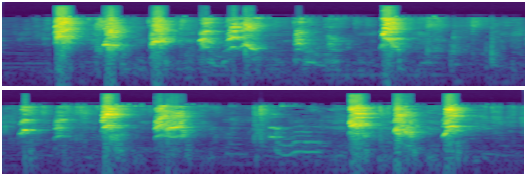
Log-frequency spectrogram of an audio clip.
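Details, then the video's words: Pug Molly going mental at a Hoover, firing off rapid, repeated harsh barks, roughly two per second, with a brief whining, wavering note midway. "Pug, Molly going mental at the Hoover"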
